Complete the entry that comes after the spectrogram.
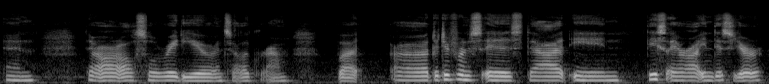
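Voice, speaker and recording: Young indonesian woman doing spoken exam practice, stops and restarts a lot, mid pitch. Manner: halting, with many fillers and restarts. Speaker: student taking a speaking exam. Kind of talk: reading questions aloud and answering them.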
